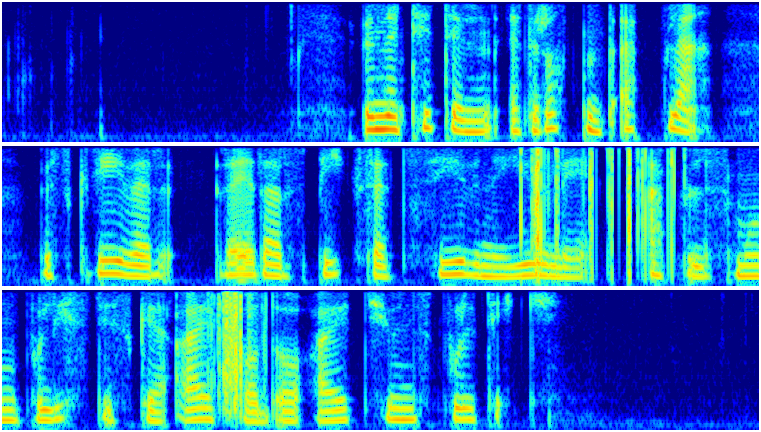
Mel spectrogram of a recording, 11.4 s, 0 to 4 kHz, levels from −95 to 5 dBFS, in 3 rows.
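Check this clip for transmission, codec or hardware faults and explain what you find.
Two bursts of cable scratch noise stand out over speech that reaches no higher than 4 kHz, which fits a narrowband call codec such as G.711 mu-law. The first runs from 6.38 to 7.26 s, the second from 8.60 to 8.89 s. Both are dense, uneven scratching at about the level of the speech. The likely cause is a worn cable or connector being moved, with its contact resistance fluctuating rapidly.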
